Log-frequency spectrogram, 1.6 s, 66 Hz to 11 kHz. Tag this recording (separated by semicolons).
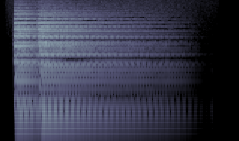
PSR36; Off; Error; On; Long; Low; Muffled; Sound; Bell; Percussive; Yamaha; Vintage; Reward; High; Keyboard; Synth; Notification; Synthethizer; Alert; Digital; Minimal; Short; Design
